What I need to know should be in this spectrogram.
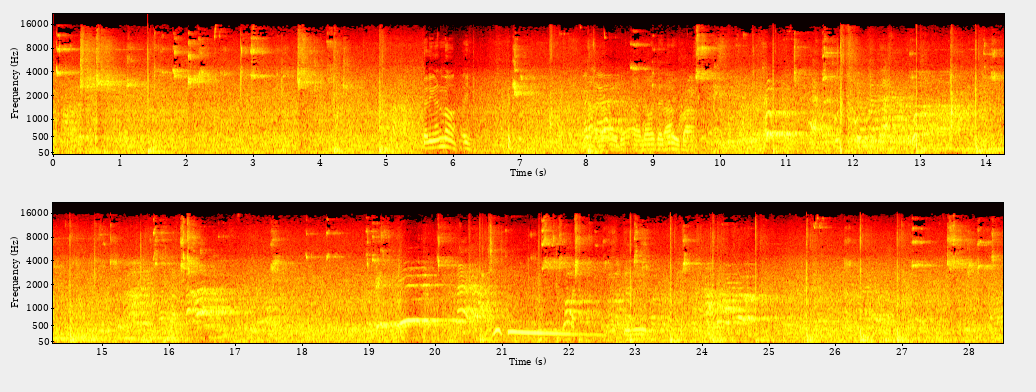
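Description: A basketball bounces on a hardwood court in a large echoing hall.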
